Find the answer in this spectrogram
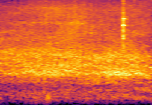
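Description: Cars passing on a city road: a steady rush of tyre and engine noise that swells toward the end as a car goes by.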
